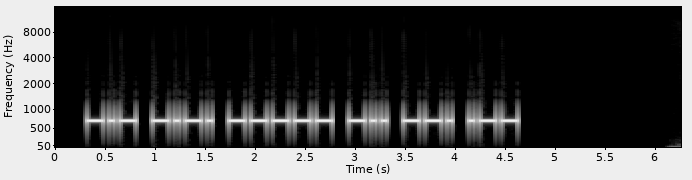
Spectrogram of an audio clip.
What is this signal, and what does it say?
Morse code, heard as a keyed tone, about 24 wpm, 700 Hz. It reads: KC0DGW
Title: Speed Racing - USA 2x3 Call Signs 22wpm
